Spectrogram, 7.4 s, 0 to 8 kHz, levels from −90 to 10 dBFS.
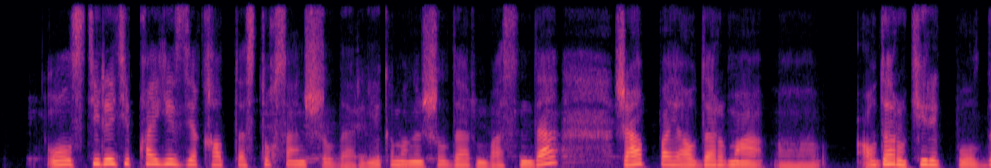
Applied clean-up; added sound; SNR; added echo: neural mask model RNNoise.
